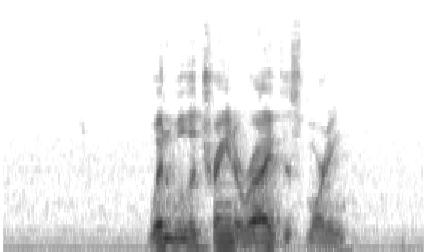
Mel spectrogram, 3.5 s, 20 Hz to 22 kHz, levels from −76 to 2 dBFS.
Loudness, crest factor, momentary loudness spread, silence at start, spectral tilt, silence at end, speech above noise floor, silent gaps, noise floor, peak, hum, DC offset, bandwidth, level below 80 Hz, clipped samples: -22 LUFS; 20 dB; 14 LU; 1.25 s; -6 dB/octave; 0.6 s; 30 dB; none; -51 dBFS; -4 dBFS; none; under 0.1%; 14.5 kHz; -56 dBFS; under 0.1%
